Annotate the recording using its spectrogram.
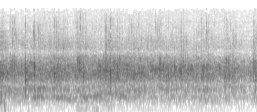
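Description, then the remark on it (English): A large church service crowd, the first second service, claps steadily for itself, the dense applause holding at an even level for a few seconds with no one speaking. “Well, you are the, uh, the first official inaugural second service crowd. So uh, give yourself a hand.”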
